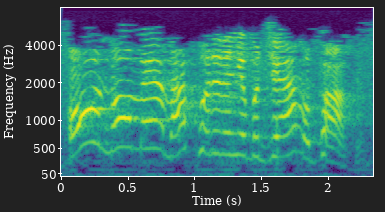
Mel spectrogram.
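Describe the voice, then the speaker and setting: An actress playing a good-natured, giggly maid with a coy, deferential manner in 1940s radio comedy. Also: female voice, extremely high pitch, big pitch swings, fast talker. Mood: coy, amused. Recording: dull, noisy 1940s radio recording.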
